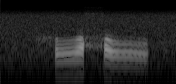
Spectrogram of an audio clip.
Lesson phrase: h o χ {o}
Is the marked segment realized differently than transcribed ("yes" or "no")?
no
